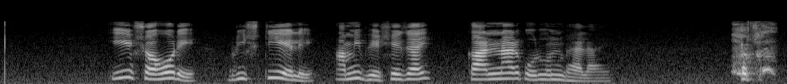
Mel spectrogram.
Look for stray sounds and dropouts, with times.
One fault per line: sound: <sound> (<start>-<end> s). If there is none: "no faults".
sound: sneeze (7.3-7.8 s)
